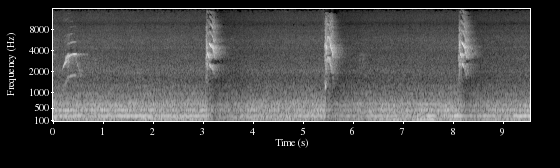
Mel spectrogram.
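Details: Plum-headed parakeet giving three loud, harsh squawks spaced about two and a half seconds apart, with a faint thin chirp at the start and a low hum throughout.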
